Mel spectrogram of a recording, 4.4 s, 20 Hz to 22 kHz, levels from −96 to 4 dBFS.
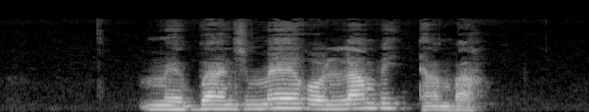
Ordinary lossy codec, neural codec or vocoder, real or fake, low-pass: AAC, 32 kbps; none; real; 10.8 kHz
